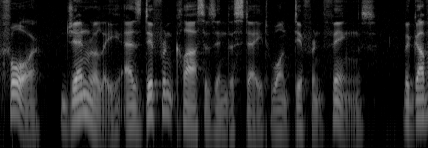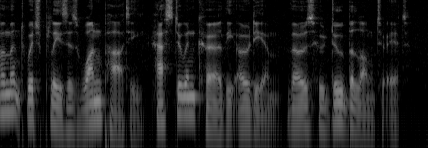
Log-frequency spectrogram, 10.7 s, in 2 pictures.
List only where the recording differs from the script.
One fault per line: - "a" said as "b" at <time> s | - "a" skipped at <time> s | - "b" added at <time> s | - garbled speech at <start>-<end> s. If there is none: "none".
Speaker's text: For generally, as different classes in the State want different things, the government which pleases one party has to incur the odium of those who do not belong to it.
- "of" skipped at 8.9 s
- "not" skipped at 9.6 s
